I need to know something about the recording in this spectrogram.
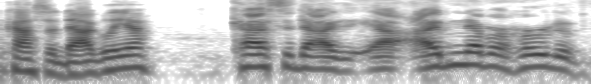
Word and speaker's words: Casa Daglia: de Gill Casa degili c-a-s-a-d-a-g-l-i oh Casa de uh you sure it's not Casa daglia Casa I've never heard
